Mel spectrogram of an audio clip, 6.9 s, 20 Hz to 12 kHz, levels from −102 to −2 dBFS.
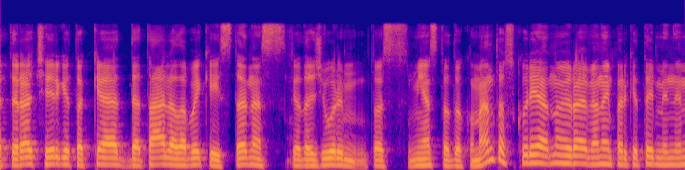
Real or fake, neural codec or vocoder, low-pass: real; none; 7.2 kHz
